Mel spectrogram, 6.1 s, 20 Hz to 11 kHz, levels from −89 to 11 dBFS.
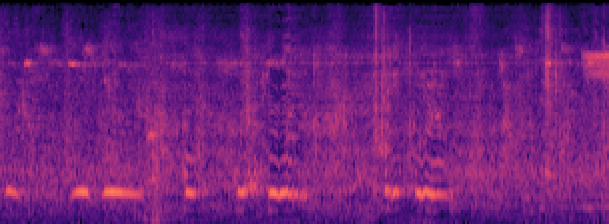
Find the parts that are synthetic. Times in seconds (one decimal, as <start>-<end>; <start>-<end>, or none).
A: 1.6-5.2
